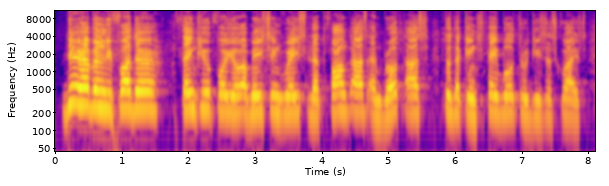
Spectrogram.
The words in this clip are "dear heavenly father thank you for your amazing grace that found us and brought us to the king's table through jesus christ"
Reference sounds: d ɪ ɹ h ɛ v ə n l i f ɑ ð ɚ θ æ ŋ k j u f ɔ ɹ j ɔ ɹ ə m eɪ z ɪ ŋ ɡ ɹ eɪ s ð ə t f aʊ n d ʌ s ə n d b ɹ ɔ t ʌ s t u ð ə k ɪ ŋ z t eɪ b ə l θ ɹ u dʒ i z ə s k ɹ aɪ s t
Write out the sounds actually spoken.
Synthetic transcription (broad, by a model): d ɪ ɹ h ɛ v ə n l i f ɑ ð ɚ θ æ ŋ k j u f ɔ ɹ j ɔ ɹ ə m eɪ s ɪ ŋ ɡ ɹ eɪ s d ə t f aʊ n d ʌ s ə n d b ɹ ɔ t ʌ s t u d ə k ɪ ŋ s t eɪ b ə l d ɹ u dʒ i s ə s k ɹ aɪ s t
